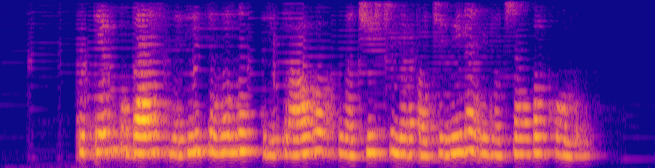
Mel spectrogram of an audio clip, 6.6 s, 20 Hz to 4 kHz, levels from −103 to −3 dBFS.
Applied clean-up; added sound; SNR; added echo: neural mask model DeepFilterNet 3.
